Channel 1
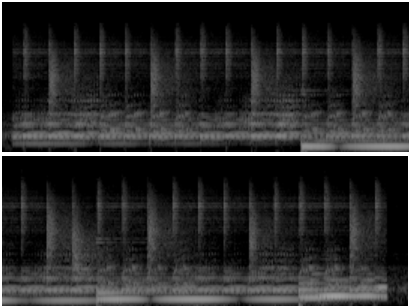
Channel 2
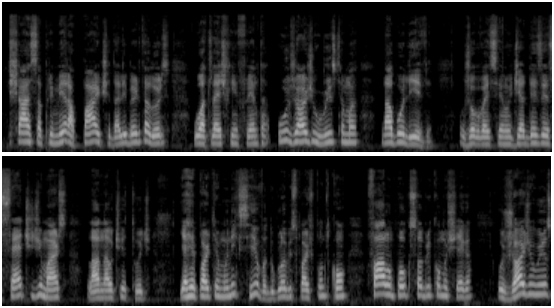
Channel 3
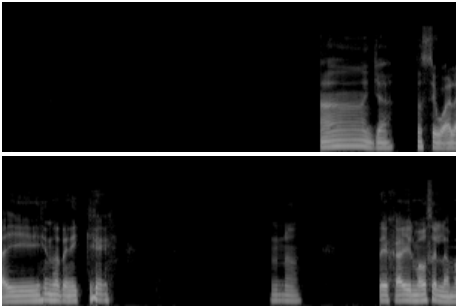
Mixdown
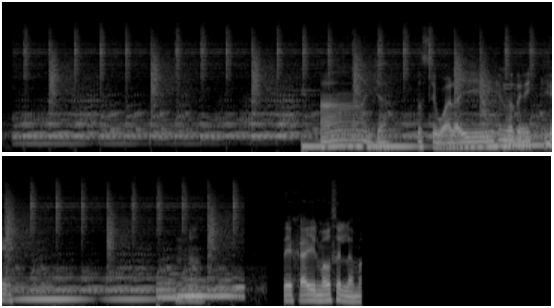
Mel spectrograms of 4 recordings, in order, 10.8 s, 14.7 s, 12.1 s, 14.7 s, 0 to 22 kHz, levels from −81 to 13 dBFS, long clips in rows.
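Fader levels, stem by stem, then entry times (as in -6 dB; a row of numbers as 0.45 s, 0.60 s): -2.5 dB, mute, -5.0 dB; 0.00 s, mute, 0.00 s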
